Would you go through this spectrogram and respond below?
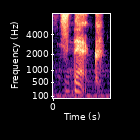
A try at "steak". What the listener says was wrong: Stack. Not quite. We just went over this, right? Long A sound. Steak. Steak. So it has a long A sound. This one might be a little tricky because it looks like steak, but it's actually steak.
